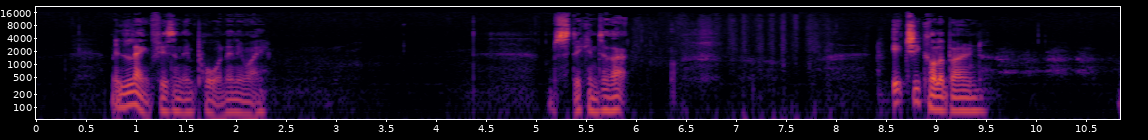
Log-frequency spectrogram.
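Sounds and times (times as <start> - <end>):
speech: 0.8 - 2.4, 5.2 - 6.0, 8.6 - 9.6
several dogs barking: 9.5 - 10.8.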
